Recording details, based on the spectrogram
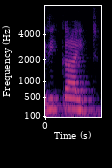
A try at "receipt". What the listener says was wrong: अरे भाई सी को सा बोलेंगे यहाँ पर, रिसी रिसीट समझ गया है ना, सी रिसीट रिसीप्ट लोग इस वर्ड को रिसीप्ट पढ़ते हैं लेकिन रिसीप्ट अगर पढ़ रहे हैं तो आप सुधार लीजिए, क्योंकि ये रिसीप्ट नहीं रिसीट पढ़ा जाएगा।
